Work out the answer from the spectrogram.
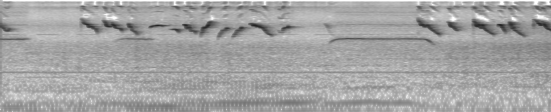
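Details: White-eye in full ngalas-style song with filler phrases: rapid, high, sharp chirping notes in bursts, interrupted by long flat whistled tones and set against a steady low hum.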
